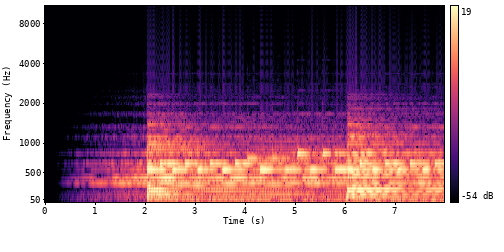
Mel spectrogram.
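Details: Soft ambient keyboard music that swells in after a quiet start, with sustained chords changing every few seconds and no animal sound.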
